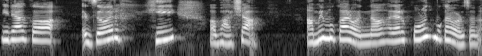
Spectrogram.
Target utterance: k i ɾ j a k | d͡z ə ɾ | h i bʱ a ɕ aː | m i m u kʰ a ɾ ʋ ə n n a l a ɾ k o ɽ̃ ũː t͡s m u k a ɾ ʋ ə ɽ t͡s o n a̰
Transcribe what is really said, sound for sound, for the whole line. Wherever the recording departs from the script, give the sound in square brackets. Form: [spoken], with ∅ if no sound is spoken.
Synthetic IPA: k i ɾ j a k | d͡z ə ɾ | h i bʱ a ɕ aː | m i m u [k] a ɾ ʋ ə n n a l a ɾ k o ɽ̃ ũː t͡s m u k a ɾ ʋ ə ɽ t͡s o n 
